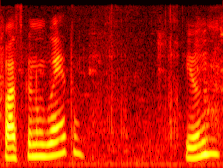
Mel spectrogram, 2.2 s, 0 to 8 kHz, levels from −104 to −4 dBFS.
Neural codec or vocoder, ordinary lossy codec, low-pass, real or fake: none; none; 7.2 kHz; real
